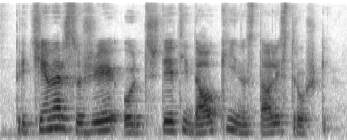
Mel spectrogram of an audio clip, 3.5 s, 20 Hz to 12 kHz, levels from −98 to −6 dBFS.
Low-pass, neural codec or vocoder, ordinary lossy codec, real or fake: 10.8 kHz; vocoder, 44.1 kHz, 128 mel bands every 256 samples, BigVGAN v2; none; fake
